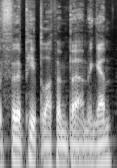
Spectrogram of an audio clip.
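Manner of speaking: ordinary delivery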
